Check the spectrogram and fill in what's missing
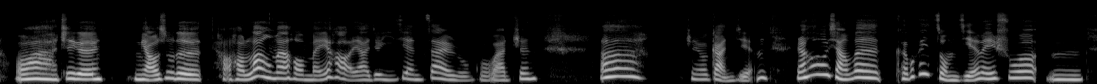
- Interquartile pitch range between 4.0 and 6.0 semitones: Yes, average, 4.3 semitones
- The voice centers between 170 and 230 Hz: No, high, 240 Hz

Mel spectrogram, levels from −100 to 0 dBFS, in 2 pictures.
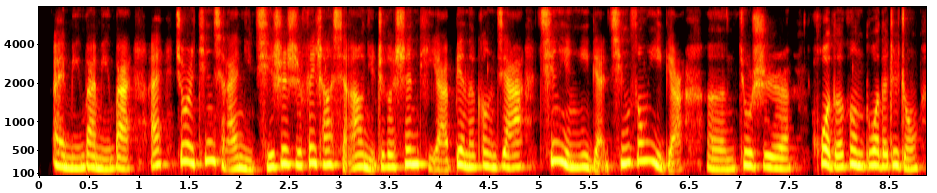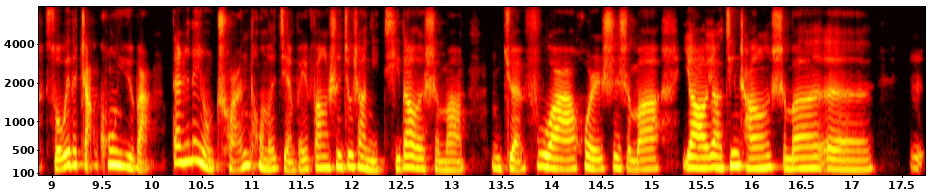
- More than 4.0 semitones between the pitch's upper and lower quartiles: Yes, average, 4.5 semitones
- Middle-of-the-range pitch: No, high, 200 Hz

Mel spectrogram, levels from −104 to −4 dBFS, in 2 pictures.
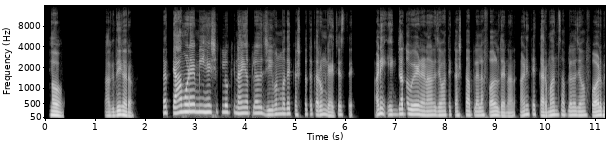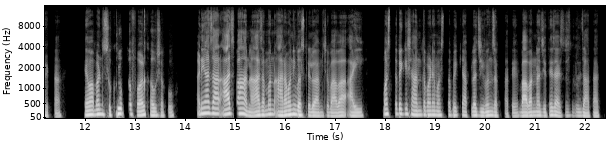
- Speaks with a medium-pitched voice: No, low, 125 Hz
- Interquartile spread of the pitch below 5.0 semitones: No, wide, 5.4 semitones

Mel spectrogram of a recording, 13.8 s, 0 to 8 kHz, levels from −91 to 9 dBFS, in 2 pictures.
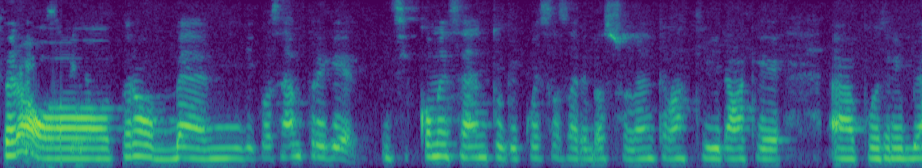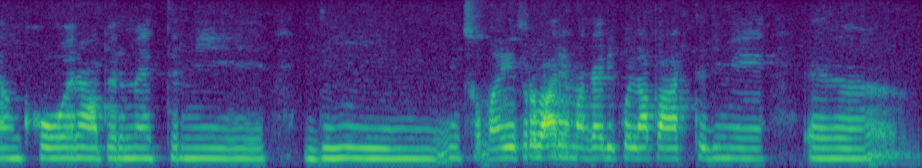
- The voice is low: No, medium, 185 Hz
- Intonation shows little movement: Yes, narrow, 1.1 semitones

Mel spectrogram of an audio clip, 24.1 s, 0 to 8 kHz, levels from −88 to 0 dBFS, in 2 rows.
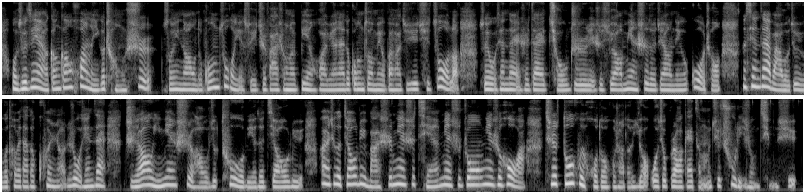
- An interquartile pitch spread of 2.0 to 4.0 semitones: No, average, 4.7 semitones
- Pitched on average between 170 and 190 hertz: Yes, medium, 185 Hz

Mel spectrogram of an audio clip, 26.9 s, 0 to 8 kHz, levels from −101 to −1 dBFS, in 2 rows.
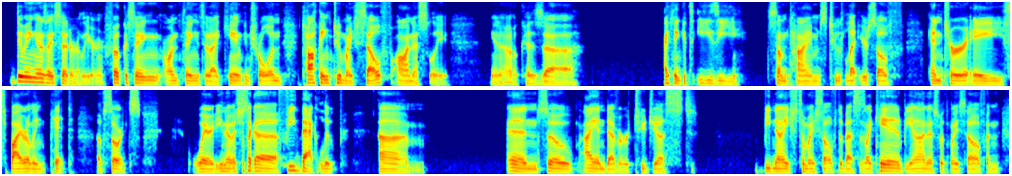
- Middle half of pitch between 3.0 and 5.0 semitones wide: No, narrow, 2.5 semitones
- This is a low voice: Yes, low, 100 Hz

